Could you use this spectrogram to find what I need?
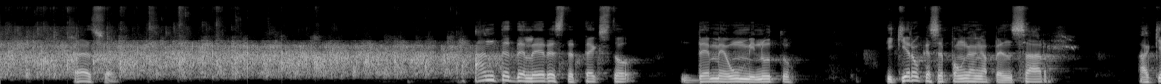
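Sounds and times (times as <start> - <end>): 
audience applause: 0.0 - 5.4
speech: 0.7 - 1.3, 4.8 - 8.0, 8.8 - 10.7, 11.4 - 11.5.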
